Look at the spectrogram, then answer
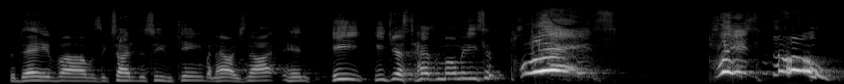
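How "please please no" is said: crying out very high and loud; wailing please, begging for his life; desperate cry. Acted. Dave begs the king not to sell his family, crying out.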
